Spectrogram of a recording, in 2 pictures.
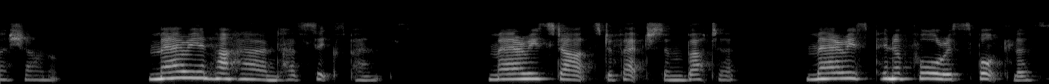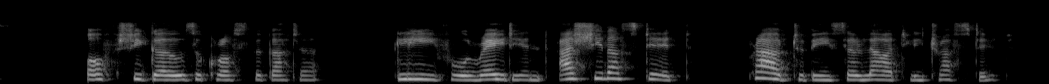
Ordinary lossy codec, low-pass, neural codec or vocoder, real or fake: MP3, 48 kbps; 7.2 kHz; codec, 24 kHz, 6 kbps, HILCodec; fake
